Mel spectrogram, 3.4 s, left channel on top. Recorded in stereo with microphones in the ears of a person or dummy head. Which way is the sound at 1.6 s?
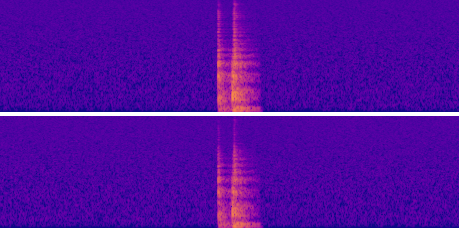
25° left (ahead or behind).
